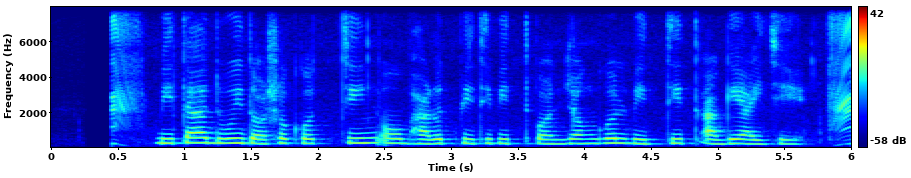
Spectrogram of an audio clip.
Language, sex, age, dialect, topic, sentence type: Bengali, female, 18-24, Rajbangshi, agriculture, statement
